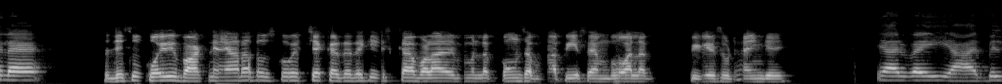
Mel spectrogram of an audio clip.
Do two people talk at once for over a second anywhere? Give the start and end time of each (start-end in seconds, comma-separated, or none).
none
